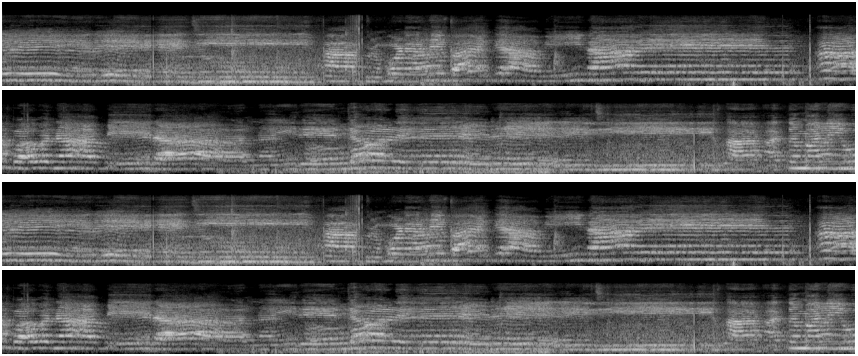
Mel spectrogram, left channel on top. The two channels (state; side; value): identical; both; correlation 1.00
